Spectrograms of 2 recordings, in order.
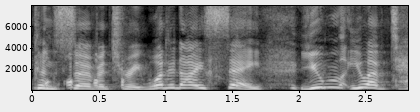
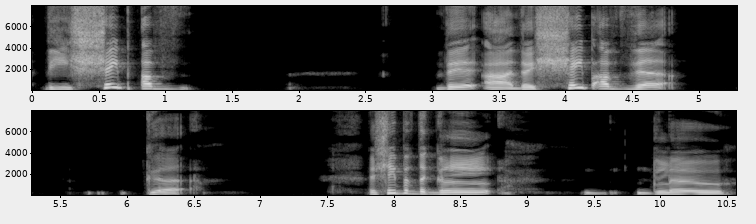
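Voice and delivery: stumbling, long stops mid-phrase; halting reading; 3 semitones lower than usual. Acted. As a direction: struggle through the words as a poor reader. Stumbles reading one sentence aloud.

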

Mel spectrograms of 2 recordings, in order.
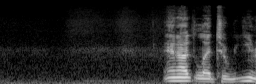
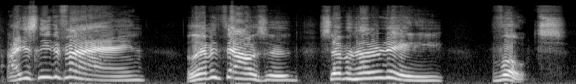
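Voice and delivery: high, loud mocking Trump voice; Trump impression; 7 semitones higher, 6 dB louder, slower than usual. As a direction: play Trump pleading for votes. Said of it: "That's what he said".

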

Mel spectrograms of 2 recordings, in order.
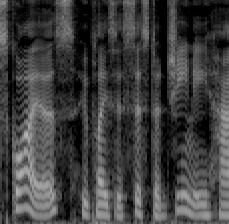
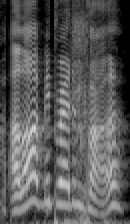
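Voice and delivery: high, very loud cockney performer, laughing; mock slam shout; 10 semitones higher, 14 dB louder than usual. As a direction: belt out the silly line through laughter.

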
